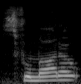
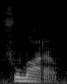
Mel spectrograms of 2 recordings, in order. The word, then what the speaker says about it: sfumato: It was a technique called, depending on how you want to pronounce it, sfumato or fumato, which means smoke in Italian.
